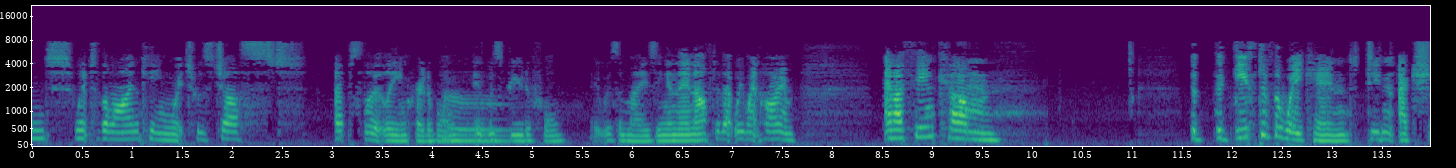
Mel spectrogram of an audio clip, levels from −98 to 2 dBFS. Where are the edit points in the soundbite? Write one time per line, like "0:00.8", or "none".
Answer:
none

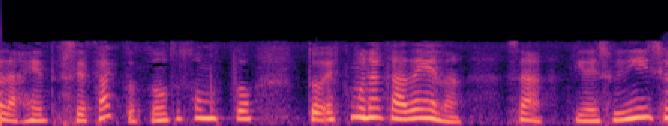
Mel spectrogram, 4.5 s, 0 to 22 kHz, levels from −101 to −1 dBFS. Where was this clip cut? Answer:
none

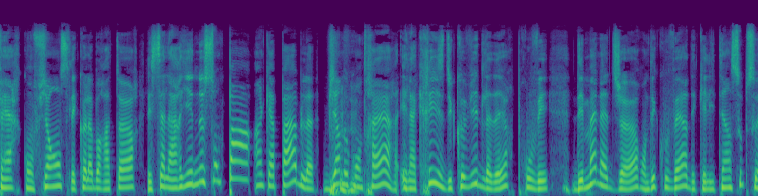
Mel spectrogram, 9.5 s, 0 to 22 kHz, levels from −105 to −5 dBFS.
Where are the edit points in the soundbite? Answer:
0:01.8
0:04.0

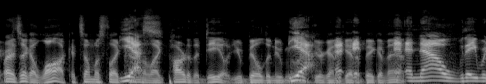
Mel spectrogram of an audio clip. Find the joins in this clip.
0:02.8

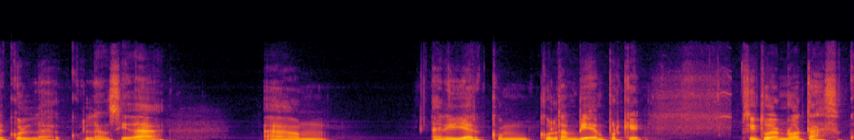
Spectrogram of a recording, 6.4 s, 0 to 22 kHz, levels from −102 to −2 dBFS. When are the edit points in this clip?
0:02.0
0:03.6
0:04.2

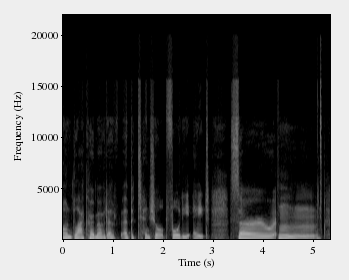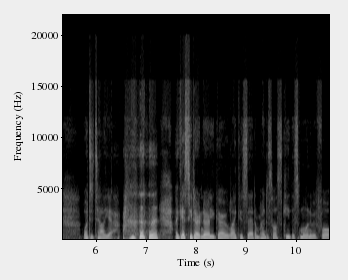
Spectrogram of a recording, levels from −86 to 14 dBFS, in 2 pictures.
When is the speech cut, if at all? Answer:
0:04.3
0:08.3

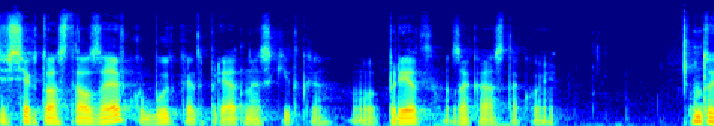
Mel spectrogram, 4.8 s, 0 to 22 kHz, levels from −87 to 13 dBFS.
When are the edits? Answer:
0:02.5

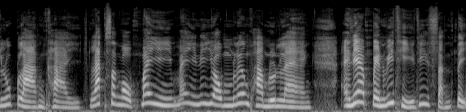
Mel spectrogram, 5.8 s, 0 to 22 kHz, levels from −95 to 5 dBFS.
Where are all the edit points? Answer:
0:01.1

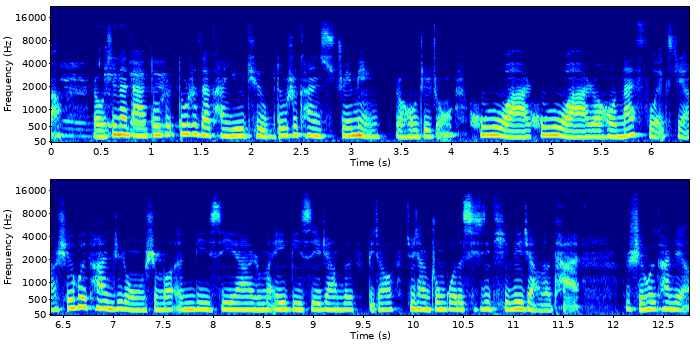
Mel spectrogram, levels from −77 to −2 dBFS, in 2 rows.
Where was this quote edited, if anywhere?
0:04.8

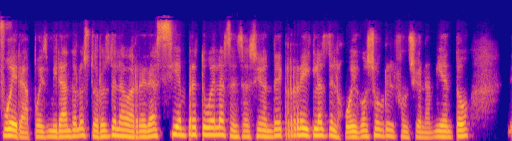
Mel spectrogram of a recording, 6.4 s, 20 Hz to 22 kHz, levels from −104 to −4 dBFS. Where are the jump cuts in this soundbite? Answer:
0:02.0
0:03.6

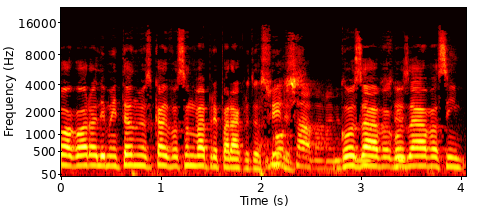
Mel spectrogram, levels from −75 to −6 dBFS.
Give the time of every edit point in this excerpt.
0:01.8
0:02.6

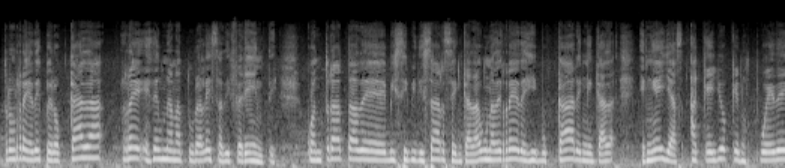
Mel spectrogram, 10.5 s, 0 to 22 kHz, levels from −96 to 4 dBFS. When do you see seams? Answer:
0:04.3
0:06.7

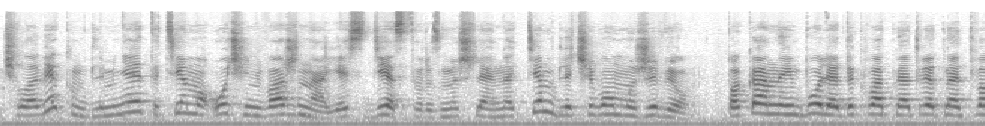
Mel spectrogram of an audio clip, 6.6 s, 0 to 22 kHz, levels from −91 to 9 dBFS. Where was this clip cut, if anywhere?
none

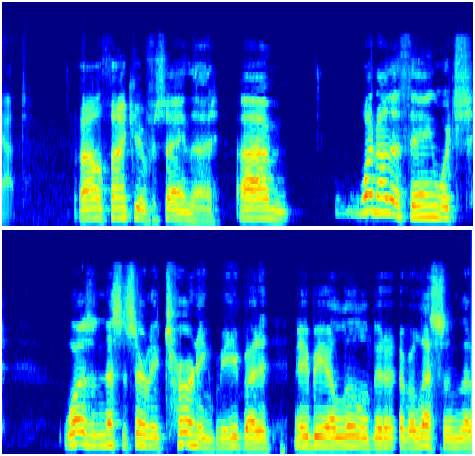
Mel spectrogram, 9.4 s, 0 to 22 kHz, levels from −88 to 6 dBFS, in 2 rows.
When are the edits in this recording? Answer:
0:02.2
0:06.9
0:07.6

